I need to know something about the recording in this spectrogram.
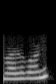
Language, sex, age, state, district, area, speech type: Assamese, female, 18-30, Assam, Charaideo, urban, conversation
